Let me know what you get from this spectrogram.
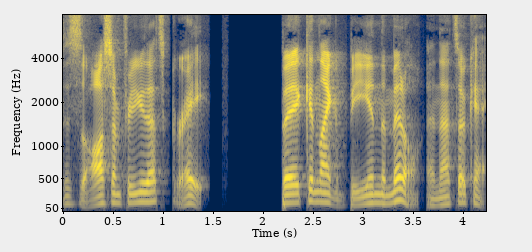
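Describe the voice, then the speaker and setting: Here a man speaks. His pace is fairly quick. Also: very clean recording, silent background. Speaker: podcast host. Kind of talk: casual chat.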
